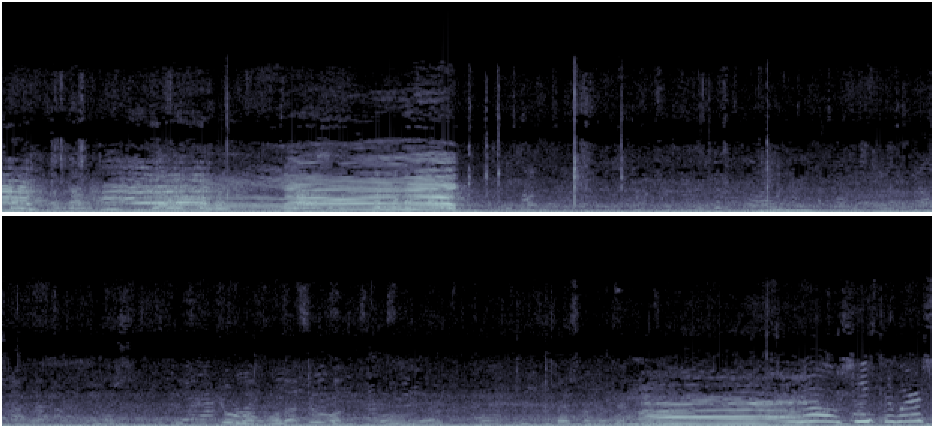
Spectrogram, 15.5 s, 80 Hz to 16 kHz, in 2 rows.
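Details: Parthenaise cattle at the Tullamore Show in 2022; two long, drawn-out harmonic moos near the start and another near the end, over a constant low engine-like hum and crowd murmur.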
